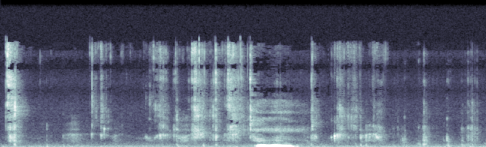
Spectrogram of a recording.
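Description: A child chewing a homemade chewy Rice Krispies treat: faint, soft, irregular crunches. A short hummed "mmm" comes about three and a half seconds in.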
